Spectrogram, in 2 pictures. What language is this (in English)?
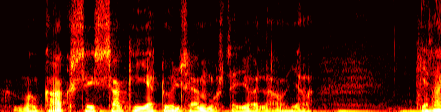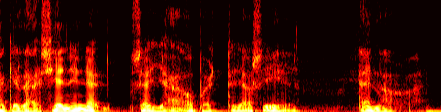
Finnish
